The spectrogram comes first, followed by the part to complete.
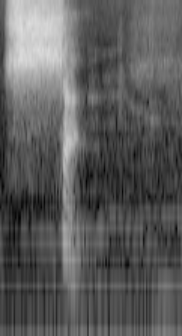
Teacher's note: tengah lidahnya nempel ke langit-langit atas. Setelah menempel tengah lidah ke langit-langit atas, ada udara yang menyusul dan pecah di tengah lidah. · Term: tafasyi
